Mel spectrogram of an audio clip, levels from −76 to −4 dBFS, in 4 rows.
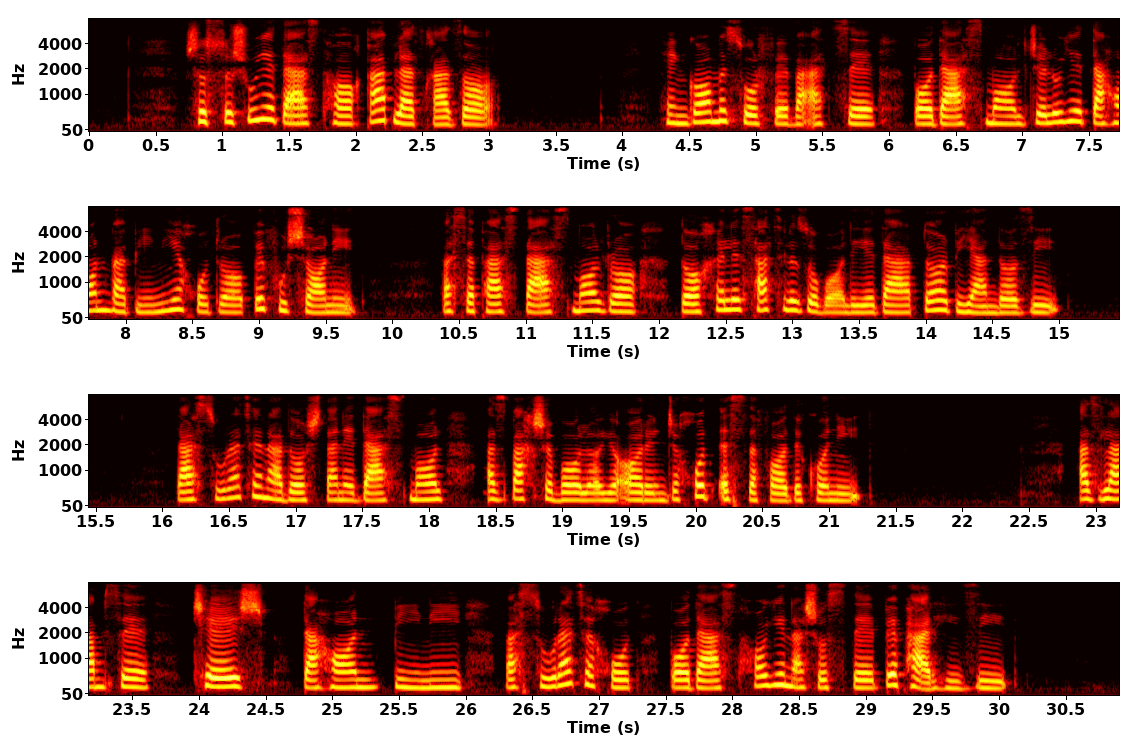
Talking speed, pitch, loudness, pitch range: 95 wpm, 210 Hz, -23 LUFS, 200-235 Hz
